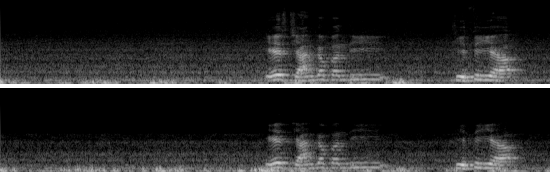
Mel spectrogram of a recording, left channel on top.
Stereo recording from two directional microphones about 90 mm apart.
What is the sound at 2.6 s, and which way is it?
Speech, 20° left (ahead or behind).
